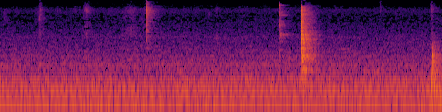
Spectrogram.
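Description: A few light clicks and knocks of a kitchen knife against a plastic plate while a mango is peeled by hand, the loudest a sharp knock about four seconds in and another near the end. A steady low hum runs underneath.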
